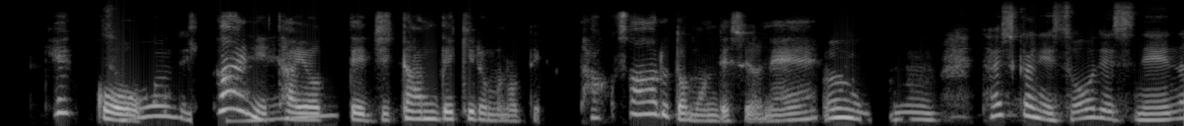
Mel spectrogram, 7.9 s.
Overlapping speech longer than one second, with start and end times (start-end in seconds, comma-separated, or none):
0.7-2.3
